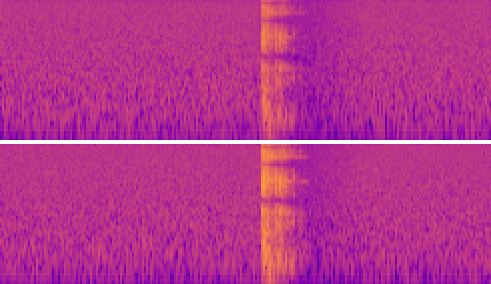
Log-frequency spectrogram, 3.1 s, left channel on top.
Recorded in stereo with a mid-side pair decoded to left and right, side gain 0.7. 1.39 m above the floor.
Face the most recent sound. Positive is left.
turn(degrees=-30)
